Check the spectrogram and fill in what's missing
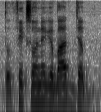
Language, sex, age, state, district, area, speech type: Urdu, male, 18-30, Delhi, Central Delhi, urban, spontaneous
